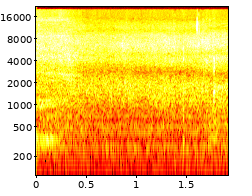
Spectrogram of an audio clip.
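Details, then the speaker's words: BougeRV portable propane water heater (12V-chargeable internal battery) turned up to a high setting: steady soft rushing hiss of gas flame kicking on, no popping or sputter; burner running normally as water temperature climbs. "Let's get it higher. You hear that when I turn it up, you hear the gas kick on."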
